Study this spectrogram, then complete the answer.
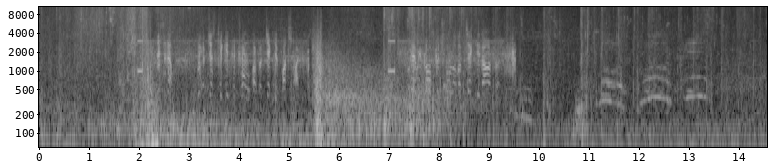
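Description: Footsteps crunch quickly over rocky ground.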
